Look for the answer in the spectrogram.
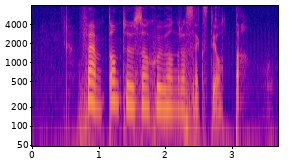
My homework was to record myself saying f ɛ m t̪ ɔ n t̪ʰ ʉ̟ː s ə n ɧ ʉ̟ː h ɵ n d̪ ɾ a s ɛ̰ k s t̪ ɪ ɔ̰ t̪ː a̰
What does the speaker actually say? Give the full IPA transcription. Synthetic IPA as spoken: f ɛ m t̪ ɔ n t̪ʰ ʉ̟ː s ə n ɧ ʉ̟ː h ɵ n d̪ ɾ a s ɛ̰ k s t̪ ɪ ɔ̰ t̪ː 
